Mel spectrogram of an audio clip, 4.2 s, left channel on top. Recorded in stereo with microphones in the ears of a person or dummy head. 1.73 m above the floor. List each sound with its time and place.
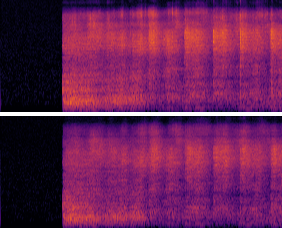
0.9 s running footsteps: 40° left (ahead or behind), 2.5 m; by 4.2 s 65° left (ahead or behind), 4.5 m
